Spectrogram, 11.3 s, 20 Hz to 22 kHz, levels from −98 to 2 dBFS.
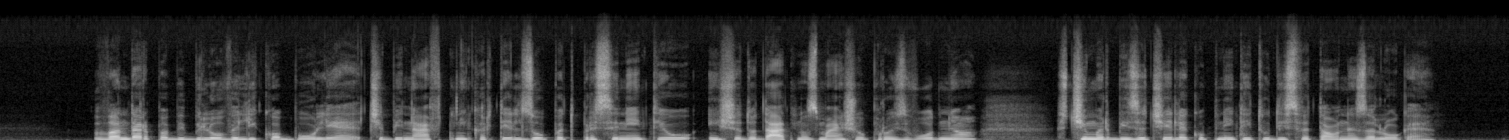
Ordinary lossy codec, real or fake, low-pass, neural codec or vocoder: none; fake; 19.8 kHz; vocoder, 44.1 kHz, 128 mel bands every 256 samples, BigVGAN v2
